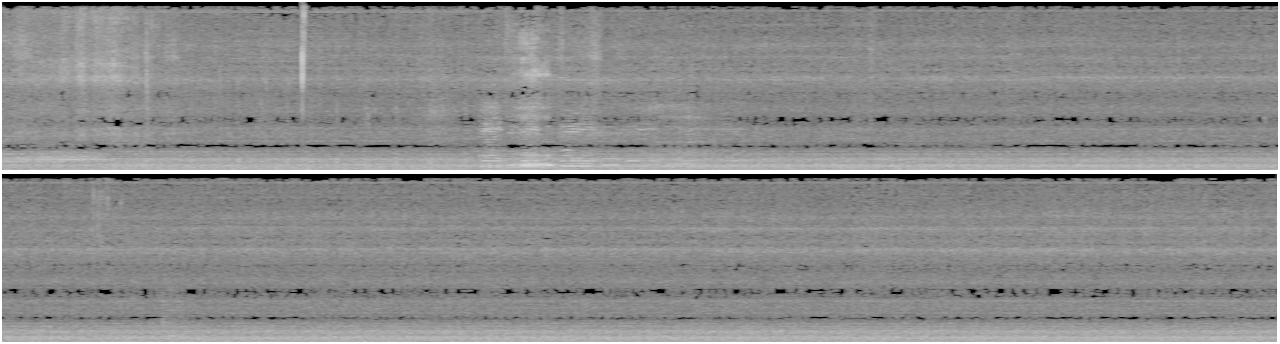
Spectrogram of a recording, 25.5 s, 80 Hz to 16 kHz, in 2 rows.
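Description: A car engine fitted with individual throttle bodies and a light flywheel idles steadily at about 750 rpm, a low, even hum, quiet and unchanging for the whole stretch, with a faint bump partway through.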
